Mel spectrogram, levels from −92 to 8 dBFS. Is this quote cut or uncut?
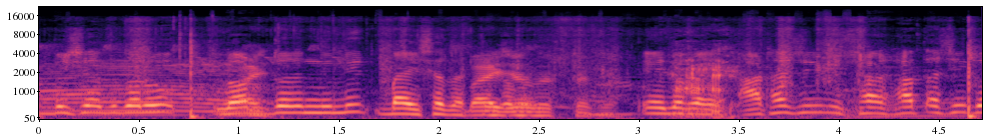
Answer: uncut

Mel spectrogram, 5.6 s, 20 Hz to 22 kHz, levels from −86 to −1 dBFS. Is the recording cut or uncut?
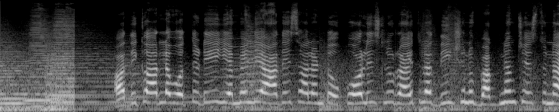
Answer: cut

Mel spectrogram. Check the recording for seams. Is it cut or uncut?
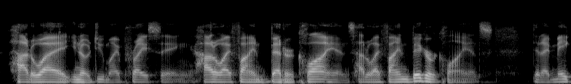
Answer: uncut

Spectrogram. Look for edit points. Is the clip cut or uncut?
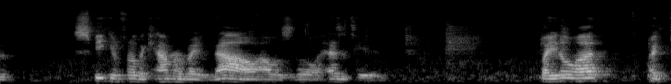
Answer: uncut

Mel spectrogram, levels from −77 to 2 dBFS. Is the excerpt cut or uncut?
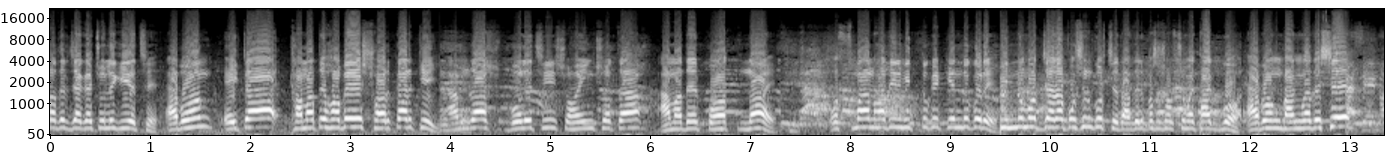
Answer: cut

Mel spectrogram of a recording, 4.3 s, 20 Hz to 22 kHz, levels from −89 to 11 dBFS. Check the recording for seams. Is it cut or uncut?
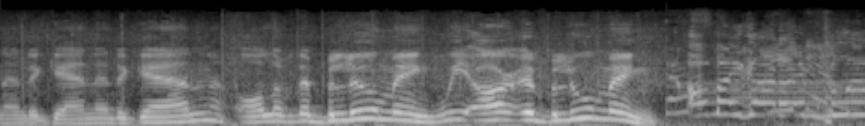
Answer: cut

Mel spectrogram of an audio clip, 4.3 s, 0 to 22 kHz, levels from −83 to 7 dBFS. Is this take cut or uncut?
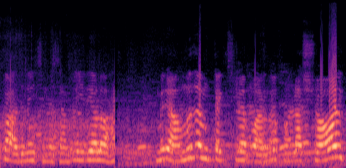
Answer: cut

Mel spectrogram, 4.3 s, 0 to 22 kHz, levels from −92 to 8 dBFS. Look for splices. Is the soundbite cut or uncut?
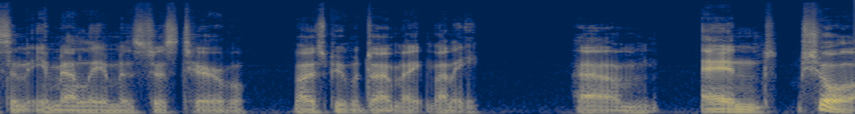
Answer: uncut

